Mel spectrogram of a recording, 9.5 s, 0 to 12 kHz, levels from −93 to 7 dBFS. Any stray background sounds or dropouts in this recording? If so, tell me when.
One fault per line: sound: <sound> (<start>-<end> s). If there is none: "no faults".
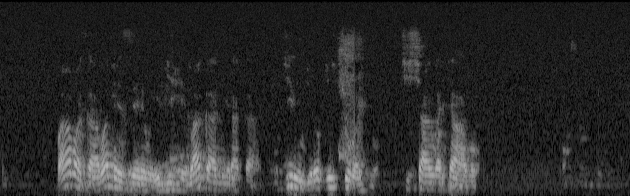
no faults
